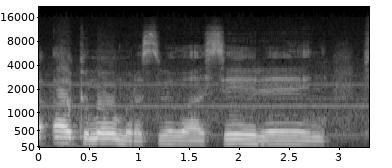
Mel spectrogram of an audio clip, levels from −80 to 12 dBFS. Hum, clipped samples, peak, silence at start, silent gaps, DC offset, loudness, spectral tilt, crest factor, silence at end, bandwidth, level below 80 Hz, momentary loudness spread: none; 0.1%; 0 dBFS; 0 s; none; under 0.1%; -11 LUFS; -5.5 dB/octave; 12 dB; 0 s; 13 kHz; -52 dBFS; 10 LU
